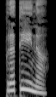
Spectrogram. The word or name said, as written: ಪ್ರತಿಯಿನ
